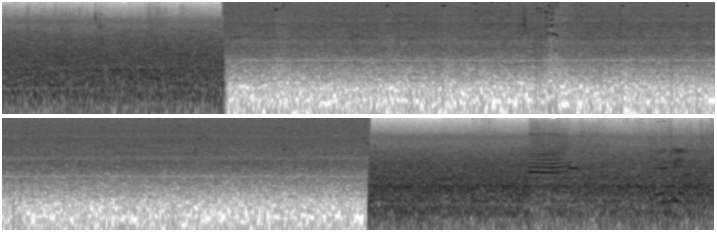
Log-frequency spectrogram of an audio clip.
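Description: Checkout-lane store noise: a steady din of the busy hall. About two seconds in, it switches abruptly to a thin, bright hiss with no low end and a few faint clicks. About six seconds later that cuts off, the store noise returns, and there is a short pitched chirp near the end.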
